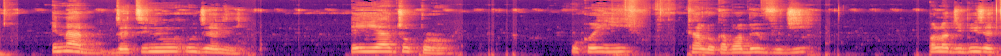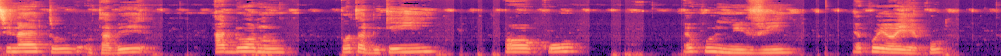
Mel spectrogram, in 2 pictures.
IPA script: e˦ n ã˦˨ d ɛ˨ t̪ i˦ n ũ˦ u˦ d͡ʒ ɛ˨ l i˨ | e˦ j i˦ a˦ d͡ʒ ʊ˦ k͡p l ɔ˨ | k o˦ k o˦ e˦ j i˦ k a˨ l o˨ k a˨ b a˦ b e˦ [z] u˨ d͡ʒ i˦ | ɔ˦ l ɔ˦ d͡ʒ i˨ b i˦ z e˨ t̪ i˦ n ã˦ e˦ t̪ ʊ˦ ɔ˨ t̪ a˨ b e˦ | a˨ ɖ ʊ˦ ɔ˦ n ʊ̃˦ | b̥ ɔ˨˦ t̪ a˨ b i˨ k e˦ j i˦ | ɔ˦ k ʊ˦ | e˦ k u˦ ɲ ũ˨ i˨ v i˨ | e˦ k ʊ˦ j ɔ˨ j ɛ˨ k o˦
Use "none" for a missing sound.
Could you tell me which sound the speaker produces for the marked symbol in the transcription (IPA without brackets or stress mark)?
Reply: v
